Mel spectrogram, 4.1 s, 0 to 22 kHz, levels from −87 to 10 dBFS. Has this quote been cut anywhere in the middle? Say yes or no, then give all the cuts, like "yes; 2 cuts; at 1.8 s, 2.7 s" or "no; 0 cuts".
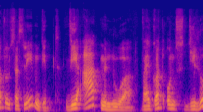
yes; 2 cuts; at 1.3 s, 2.8 s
